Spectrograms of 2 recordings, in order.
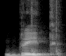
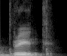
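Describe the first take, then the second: First: "ब्रीथ" with a long ee vowel; long-ee pronunciation. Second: "ब्रेथ" with an e vowel; short-e pronunciation. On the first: English teacher showing students the verb, "ब्रीथ" said with long ee. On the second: English teacher showing students the noun, "ब्रेथ" said with an e vowel. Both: Shown as a demonstration. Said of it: "ये ब्रीथ है और ये ब्रेथ है".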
